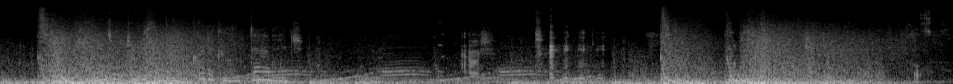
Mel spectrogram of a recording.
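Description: Laser weapons fire in loud, roaring bursts.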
